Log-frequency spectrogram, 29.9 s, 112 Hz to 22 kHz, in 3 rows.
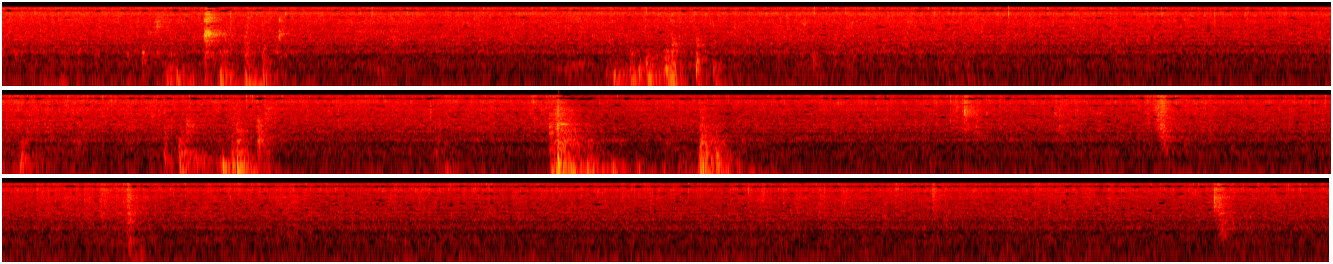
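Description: Ground beef, onions and melting cheese sizzling in a skillet: a steady frying hiss, with a few brief louder noises in the first half, the loudest about 14 seconds in.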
